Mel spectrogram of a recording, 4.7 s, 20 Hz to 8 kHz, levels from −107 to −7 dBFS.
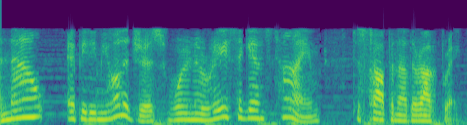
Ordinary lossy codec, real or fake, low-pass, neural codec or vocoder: AAC, 16 kbps; real; 7.2 kHz; none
